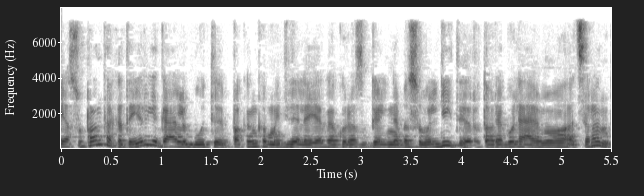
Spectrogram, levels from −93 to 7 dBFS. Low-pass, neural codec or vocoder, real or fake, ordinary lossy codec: 7.2 kHz; none; real; MP3, 48 kbps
